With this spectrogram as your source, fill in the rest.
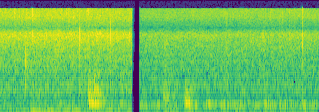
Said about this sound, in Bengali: আমার পেঁয়াজ ভুনাটা হয়ে গেছে, এটা আমি তরকারির মধ্যে অ্যাড করে দেব।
